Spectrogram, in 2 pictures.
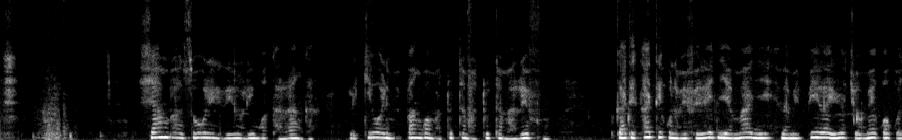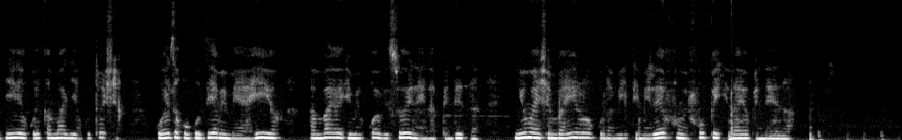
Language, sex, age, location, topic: Swahili, female, 25-35, Dar es Salaam, agriculture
